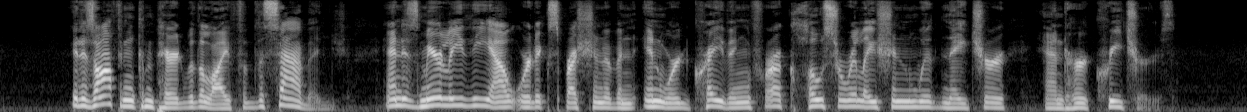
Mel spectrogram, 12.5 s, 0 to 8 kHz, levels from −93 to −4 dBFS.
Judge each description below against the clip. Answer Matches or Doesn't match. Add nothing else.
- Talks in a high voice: Doesn't match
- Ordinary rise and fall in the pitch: Matches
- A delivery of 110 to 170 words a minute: Matches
